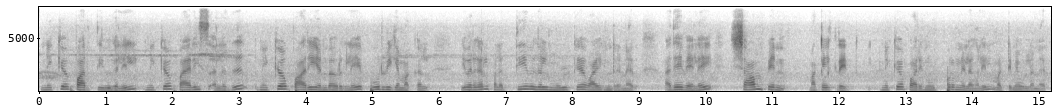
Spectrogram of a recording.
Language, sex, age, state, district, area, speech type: Tamil, female, 45-60, Tamil Nadu, Viluppuram, urban, read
